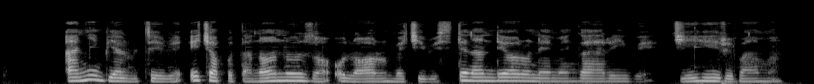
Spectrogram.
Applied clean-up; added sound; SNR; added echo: neural mask model DeepFilterNet 3.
